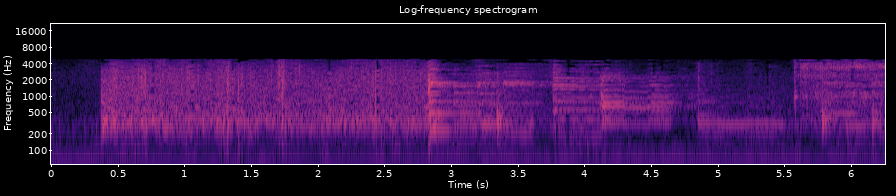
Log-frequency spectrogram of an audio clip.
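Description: A recorded soft-rock song played back. It comes in about half a second in with a dense wash, and plucked guitar notes stand out from about three seconds in.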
